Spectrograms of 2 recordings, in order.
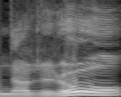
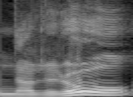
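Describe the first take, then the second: First: American accent, the words linked together smoothly. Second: The same.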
